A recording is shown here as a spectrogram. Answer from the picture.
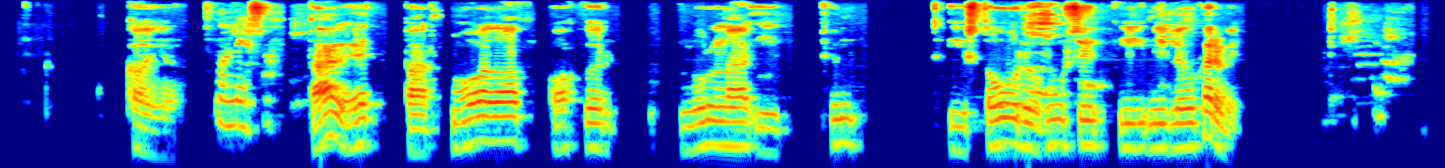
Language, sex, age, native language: Icelandic, male, 40-49, Icelandic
